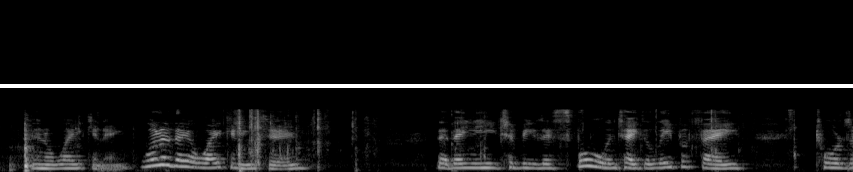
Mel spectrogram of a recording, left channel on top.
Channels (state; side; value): silent; left; digital silence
